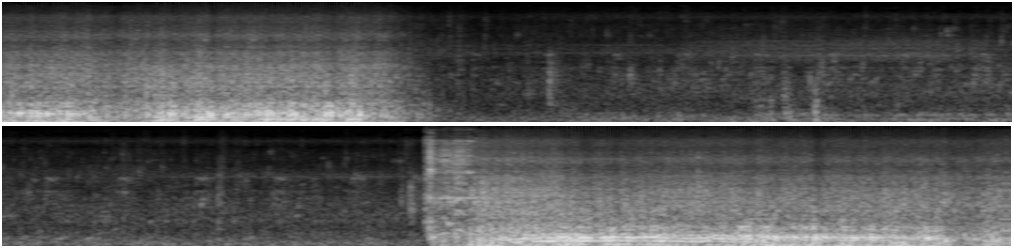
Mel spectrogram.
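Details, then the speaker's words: Boat outboard with new fuel pump, on water bucket: runs rough at throttle, then dies slowly when returned to idle, silent about five seconds, then restarts readily; stalls at idle, cause unconfirmed. "When I try and put it back to idle, it just slowly dies and kills. And then I'll crank it again, and it seems like it cranks right up."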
